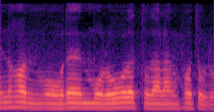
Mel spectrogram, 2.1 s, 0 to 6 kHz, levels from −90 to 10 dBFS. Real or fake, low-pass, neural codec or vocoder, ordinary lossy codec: fake; 5.4 kHz; codec, 16 kHz in and 24 kHz out, 0.9 kbps, LongCat-Audio-Codec, fine tuned four codebook decoder; Opus, 64 kbps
